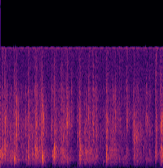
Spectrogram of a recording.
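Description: A short burst of audience applause, scattered claps rising and falling in a fairly quiet room for about two seconds.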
